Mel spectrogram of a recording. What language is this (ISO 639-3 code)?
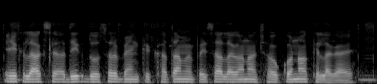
mai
